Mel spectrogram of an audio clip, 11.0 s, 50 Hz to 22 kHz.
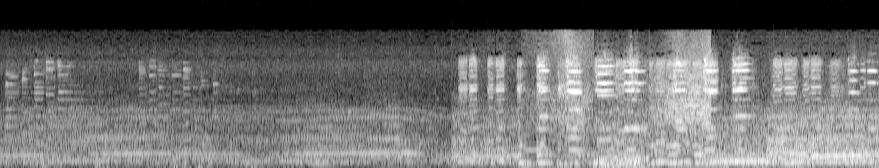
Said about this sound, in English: The car is an Audi RS4, and the roads run east from the north coast of California between Eureka and Mendocino.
